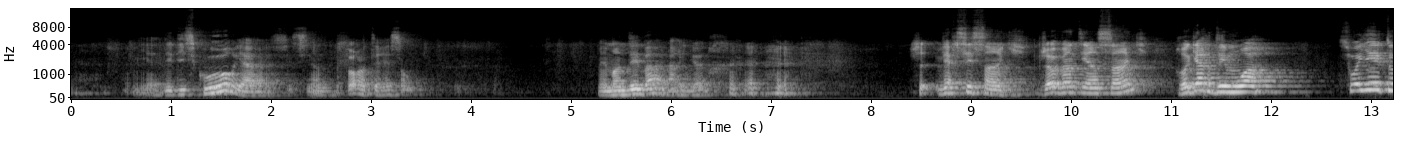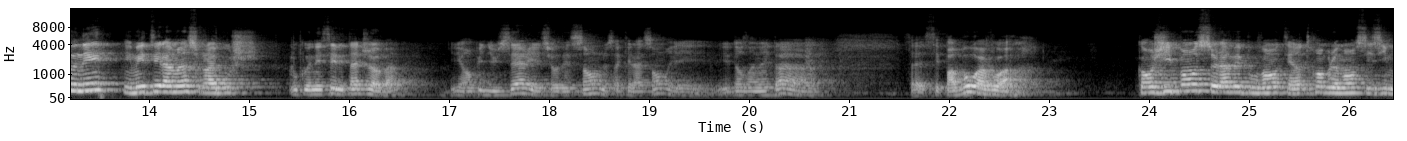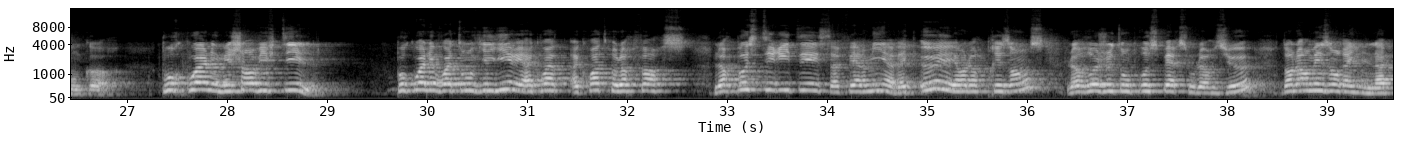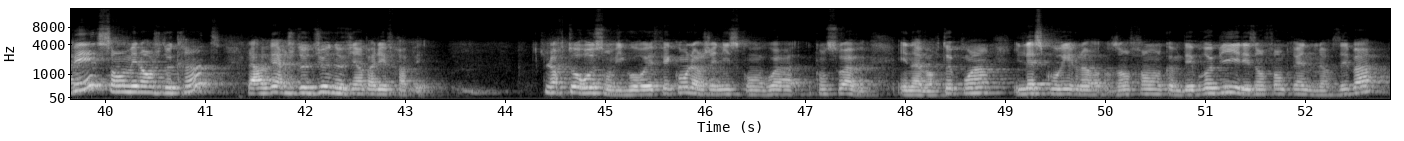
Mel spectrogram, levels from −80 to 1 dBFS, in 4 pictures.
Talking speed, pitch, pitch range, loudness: 165 wpm, 195 Hz, 155-240 Hz, -21 LUFS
